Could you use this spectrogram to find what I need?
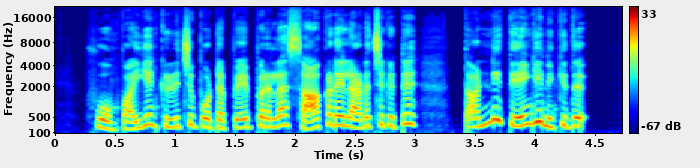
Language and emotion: Tamil, disgusted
